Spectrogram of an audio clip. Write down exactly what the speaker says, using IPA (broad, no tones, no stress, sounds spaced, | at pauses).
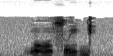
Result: ɠ ɔ̃ː sʷ i ɡ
